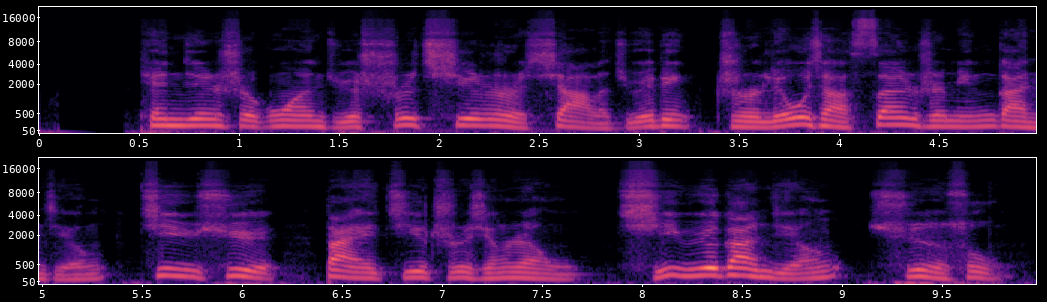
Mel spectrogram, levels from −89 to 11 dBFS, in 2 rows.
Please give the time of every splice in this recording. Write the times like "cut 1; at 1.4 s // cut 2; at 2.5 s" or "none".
cut 1; at 3.3 s // cut 2; at 5.4 s // cut 3; at 9.1 s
